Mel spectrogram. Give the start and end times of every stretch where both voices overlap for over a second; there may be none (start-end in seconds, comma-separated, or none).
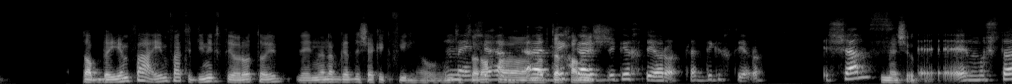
4.5-6.2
